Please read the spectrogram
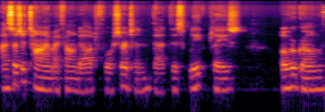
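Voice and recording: Someone reads a text aloud, using a natural voice.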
